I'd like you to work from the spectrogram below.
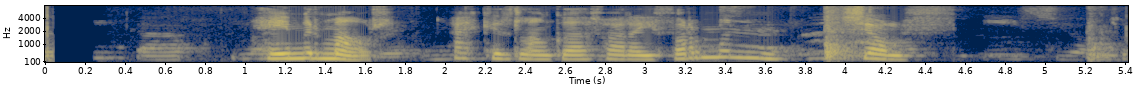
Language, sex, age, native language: Icelandic, female, 12, Icelandic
